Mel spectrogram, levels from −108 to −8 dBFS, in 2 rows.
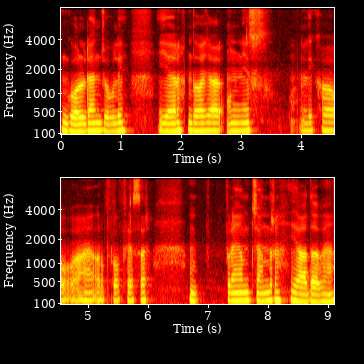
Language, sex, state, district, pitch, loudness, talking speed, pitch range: Hindi, male, Bihar, Saran, 135 Hz, -34 LUFS, 90 wpm, 130-140 Hz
